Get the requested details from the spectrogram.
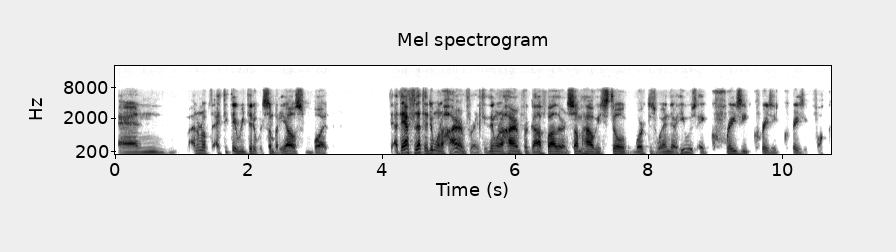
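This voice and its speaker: A man's voice: fairly low pitch, quick pace, darkish tone, breathy edge, no room sound. A man co-hosting a stream, telling a story in casual chat with lots of restarts and fillers. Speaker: stream co-host. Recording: muffled lo-fi audio.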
